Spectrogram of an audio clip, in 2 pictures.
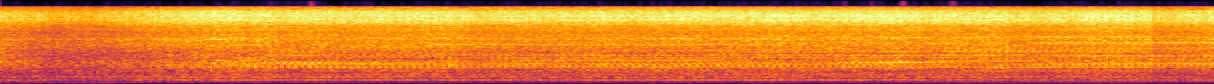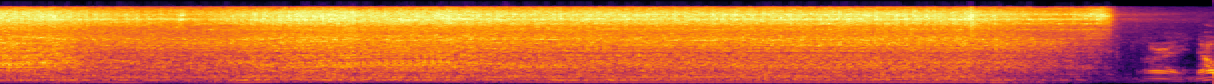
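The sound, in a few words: test engine revving with Holley double pumper carburetor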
